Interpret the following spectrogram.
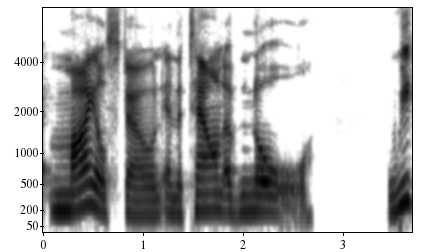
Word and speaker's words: Noel: Null is known as a Christmas city because it's spelled Noel. N O E L.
